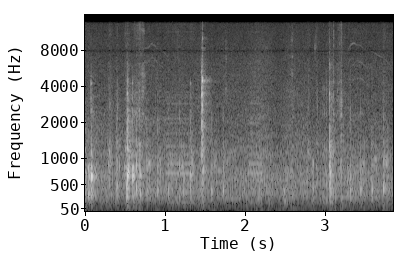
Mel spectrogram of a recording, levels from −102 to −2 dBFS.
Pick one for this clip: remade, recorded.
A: recorded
